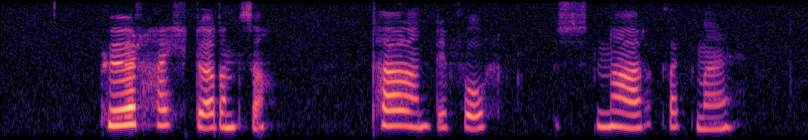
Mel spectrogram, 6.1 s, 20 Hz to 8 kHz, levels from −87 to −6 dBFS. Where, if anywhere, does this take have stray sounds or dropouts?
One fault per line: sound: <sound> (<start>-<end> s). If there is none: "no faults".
no faults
